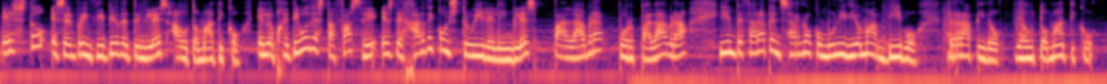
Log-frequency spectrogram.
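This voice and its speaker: A fairly high-voiced woman teaches in a scripted video lesson, explaining each step clearly and with encouragement. Soft music plays faintly beneath her voice. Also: expressive, brisk. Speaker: English teacher.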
